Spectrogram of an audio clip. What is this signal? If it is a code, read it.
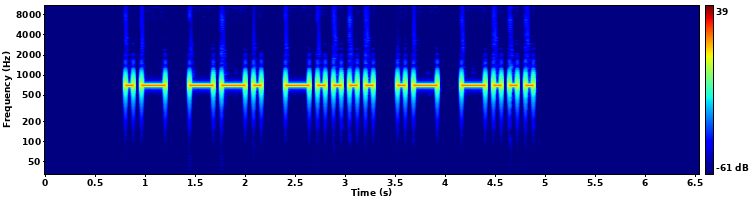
Morse code, heard as a keyed tone, about 15 wpm, 700 Hz. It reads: AG6AB
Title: USA Call Signs - 5 Characters - Repeated 2x - 15wpm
